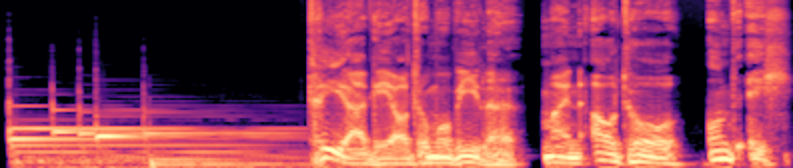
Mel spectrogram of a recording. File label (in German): Sound Logo Voice; TRI AG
